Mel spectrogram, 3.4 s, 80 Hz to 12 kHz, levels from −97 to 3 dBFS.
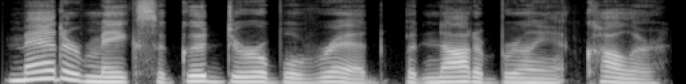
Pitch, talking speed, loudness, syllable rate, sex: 185 Hz, 190 wpm, -17 LUFS, 5.3 syllables/s, female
